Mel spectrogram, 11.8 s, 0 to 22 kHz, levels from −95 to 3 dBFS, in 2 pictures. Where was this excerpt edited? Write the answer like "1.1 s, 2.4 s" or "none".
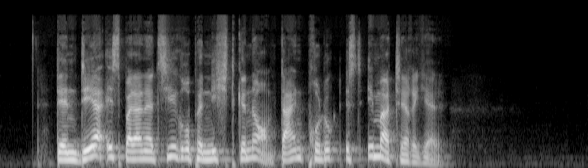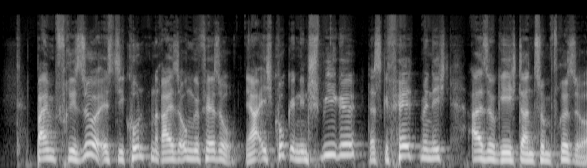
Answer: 6.1 s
